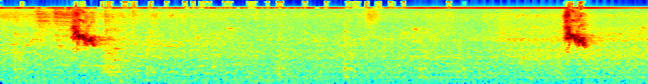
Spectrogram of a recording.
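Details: Two short, bright house sparrow chirps in the early morning, about four seconds apart, each dropping slightly in pitch, over a steady low background hiss.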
